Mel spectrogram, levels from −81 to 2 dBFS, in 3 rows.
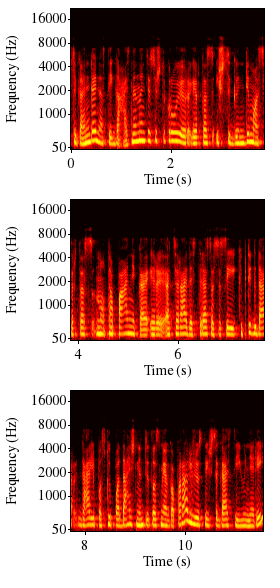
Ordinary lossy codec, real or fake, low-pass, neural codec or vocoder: Opus, 16 kbps; real; 7.2 kHz; none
